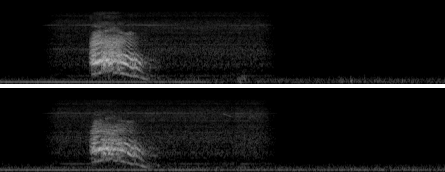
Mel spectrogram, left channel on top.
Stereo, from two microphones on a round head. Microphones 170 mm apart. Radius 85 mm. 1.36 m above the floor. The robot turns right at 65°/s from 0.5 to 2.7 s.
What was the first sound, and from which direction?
A scream, 95° left.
